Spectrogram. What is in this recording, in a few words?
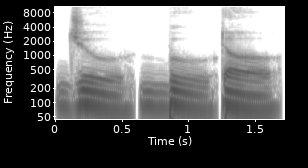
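"jubuto", concatenated syllables; Affixing experiment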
